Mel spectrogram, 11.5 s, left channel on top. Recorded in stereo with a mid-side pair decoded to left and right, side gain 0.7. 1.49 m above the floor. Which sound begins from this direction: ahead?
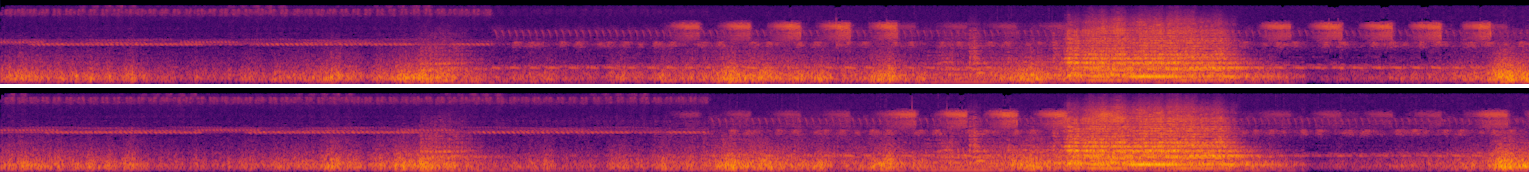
A sliding door, at 3.1 s.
